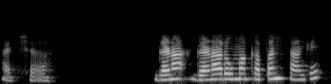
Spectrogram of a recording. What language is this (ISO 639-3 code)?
snd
